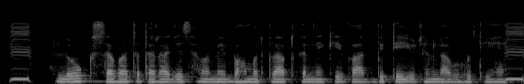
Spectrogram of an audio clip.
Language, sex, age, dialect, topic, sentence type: Hindi, male, 31-35, Garhwali, banking, statement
